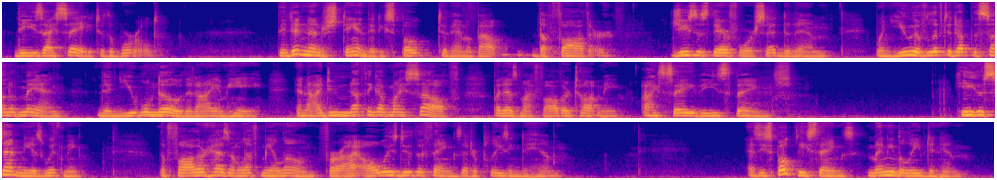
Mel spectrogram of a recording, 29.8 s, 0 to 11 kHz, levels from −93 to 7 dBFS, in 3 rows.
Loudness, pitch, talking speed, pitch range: -20 LUFS, 150 Hz, 175 wpm, 130-170 Hz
